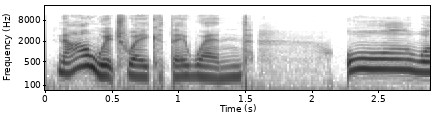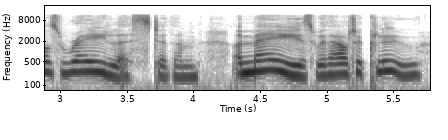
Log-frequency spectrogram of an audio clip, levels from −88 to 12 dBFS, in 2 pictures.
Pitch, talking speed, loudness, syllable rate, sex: 230 Hz, 155 wpm, -15 LUFS, 3.9 syllables/s, female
